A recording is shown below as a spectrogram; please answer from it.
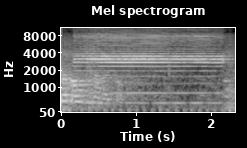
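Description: A vehicle horn held down for about two seconds as one steady tone, cut off at the end.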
